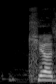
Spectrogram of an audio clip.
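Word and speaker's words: χ: 구원의 서정에 대해서 여러분 이제 공부를 많이 하셨을 텐데 어이 키아 구조가 뭐냐 그러면은 그 하얀 글자로 제가 적어 놨는데 어 헬라어와 알파벳 어 영어로는 X 같지만 어 헬라어로는 발음이 키입니다. 키 그래서 X 형태로 이루어지는 그 구조를 키아줌 구조라 그래요.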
